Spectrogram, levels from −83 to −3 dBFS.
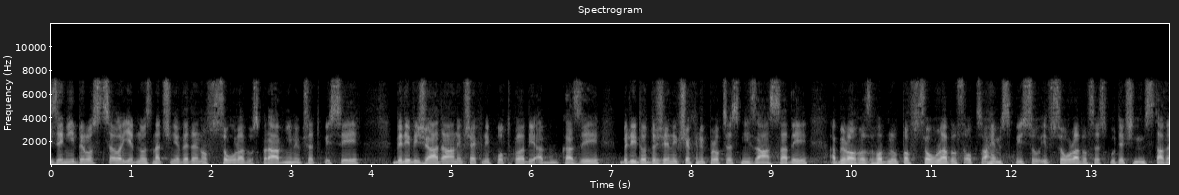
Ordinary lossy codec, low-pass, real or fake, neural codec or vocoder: Opus, 64 kbps; 7.2 kHz; fake; codec, 16 kHz, 1.1 kbps, Voila-Tokenizer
